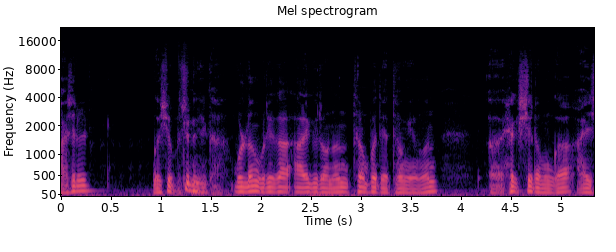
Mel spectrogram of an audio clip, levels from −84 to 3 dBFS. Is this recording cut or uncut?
cut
